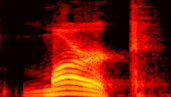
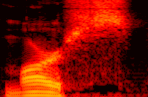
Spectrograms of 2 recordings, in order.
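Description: First: The name ends with a K sound. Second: The name ends with an S sound. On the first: The speaker calls it right. "The C is pronounced like a K" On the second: The speaker calls it wrong. "I was just wanting to say Mars"

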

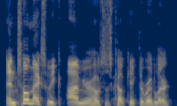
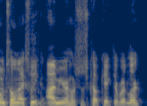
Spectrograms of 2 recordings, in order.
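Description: First: It is said with more energy and flair. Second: It is said with plain, lower energy.

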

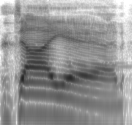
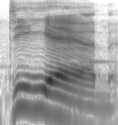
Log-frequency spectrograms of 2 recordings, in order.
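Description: First: The name begins with a 'die' sound. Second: The name begins with a 'dee' sound. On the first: The speaker calls it wrong. "not Diane" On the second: The speaker calls it right. "It's Deanne"

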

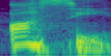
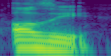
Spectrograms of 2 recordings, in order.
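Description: First: The middle consonant is a hissing s sound. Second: The middle consonant is a buzzing z sound. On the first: "Because it's S's, they're like" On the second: "if we put two Zs in there, they'd be like"

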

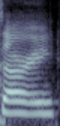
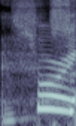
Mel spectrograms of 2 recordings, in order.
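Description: First: It is said with an American accent. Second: It is said with a Canadian accent.

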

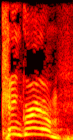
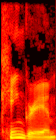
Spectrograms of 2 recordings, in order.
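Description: First: The name is said loudly, like shouting. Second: The name is said at normal volume. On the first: The name is written in capital letters. The speaker calls it right. "It's caps lock, you see" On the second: The name is written in ordinary letters. The speaker calls it wrong. "It's not King Graham"

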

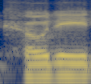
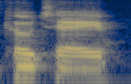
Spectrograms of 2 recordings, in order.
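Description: First: The surname is said with an American pronunciation. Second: The surname is said with a French pronunciation. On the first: This is the form adapted for English speakers. "made it Cody to Americanize it" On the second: This is the family's original pronunciation. "Initially, it was pronounced Cote"

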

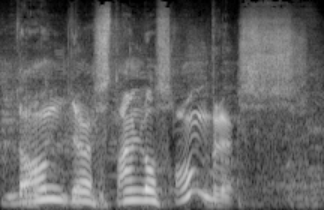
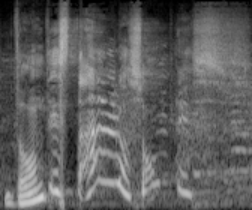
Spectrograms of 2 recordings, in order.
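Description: First: It is said in a put-on deeper, manly voice. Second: It is said with a sassy, attitude-filled tone.

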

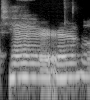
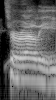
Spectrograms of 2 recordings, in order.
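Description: First: It is said with two syllables, ending in 'rell'. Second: It is said with three syllables, ending in 'lee'. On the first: This is how other people say the name. The speaker calls it wrong. "when they pronounce it, they're just like" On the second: This is how the name is really said. The speaker calls it right. "it looks like Terrell, but it's Torelli"

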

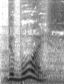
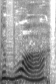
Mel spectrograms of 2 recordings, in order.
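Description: First: The name is said the American way. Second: The name is said the French way.

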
